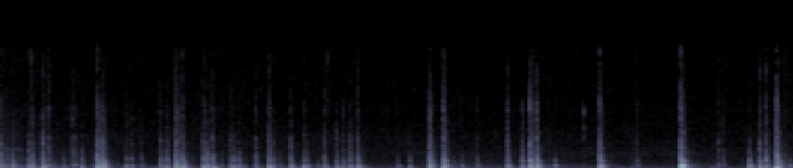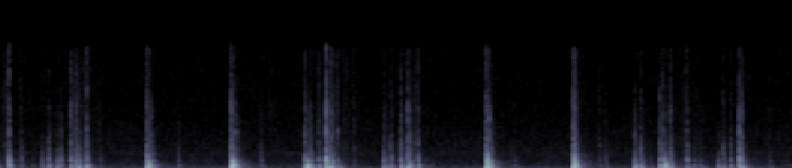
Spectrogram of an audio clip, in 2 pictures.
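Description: Fingernails tap and knock on a Funko Pop box made of cardboard with a clear plastic window and the figure inside. The result is an irregular run of short, dull, low knocks and clicks, some in quick clusters, each dying away almost instantly, with a faint bright tick on the sharper taps.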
